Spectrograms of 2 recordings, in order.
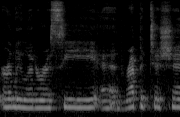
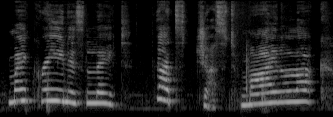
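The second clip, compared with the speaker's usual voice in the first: higher, louder grumbling hen; 8 semitones higher, 7 dB louder, much slower than usual. Acted. Teacher voicing the hen, higher and louder. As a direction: moan about bad luck as the hen.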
